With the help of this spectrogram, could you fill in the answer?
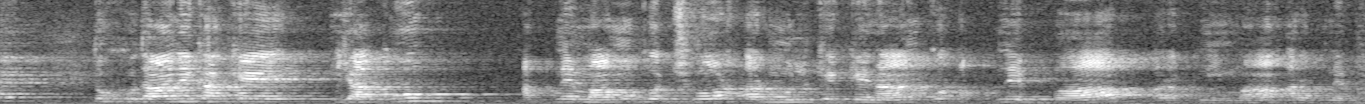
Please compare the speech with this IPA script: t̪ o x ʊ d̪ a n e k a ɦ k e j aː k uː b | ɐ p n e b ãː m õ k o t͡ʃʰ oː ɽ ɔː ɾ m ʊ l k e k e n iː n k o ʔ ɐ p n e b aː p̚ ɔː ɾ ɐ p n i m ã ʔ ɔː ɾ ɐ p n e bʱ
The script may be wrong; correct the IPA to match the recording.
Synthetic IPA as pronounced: t̪ o x ʊ d̪ a n e k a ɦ k e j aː k uː b | ɐ p n e m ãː m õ k o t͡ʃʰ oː ɽ ɔː ɾ m ʊ l k e k e n aː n k o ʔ ɐ p n e b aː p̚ ɔː ɾ ɐ p n i m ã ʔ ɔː ɾ ɐ p n e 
